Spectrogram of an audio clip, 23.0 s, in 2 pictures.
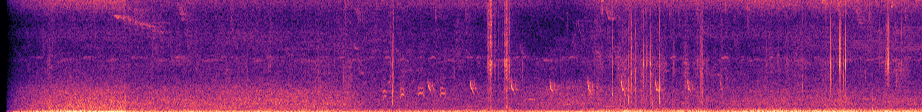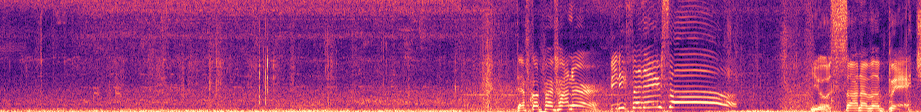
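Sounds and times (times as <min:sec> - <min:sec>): birds chirping: 0:00.1 - 0:23.0
low outdoor rumble: 0:00.1 - 0:23.0
sharp clicks: 0:04.8 - 0:09.2, 0:09.8 - 0:11.2.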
